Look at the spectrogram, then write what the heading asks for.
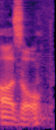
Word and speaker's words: Uzzle: being a shooting range the way I was taught to say it was like you say muzzle it's uzzle but I know there's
